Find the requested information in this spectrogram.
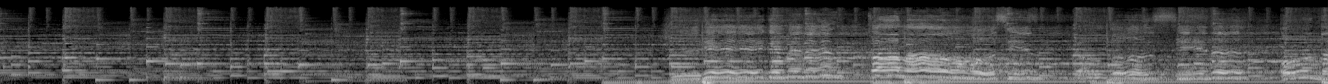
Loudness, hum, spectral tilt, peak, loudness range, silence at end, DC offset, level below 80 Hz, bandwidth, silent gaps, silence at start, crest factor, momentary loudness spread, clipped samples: -22 LUFS; none; -4 dB/octave; -4 dBFS; 10 LU; 0 s; under 0.1%; -38 dBFS; 15.5 kHz; none; 0 s; 18 dB; 13 LU; under 0.1%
